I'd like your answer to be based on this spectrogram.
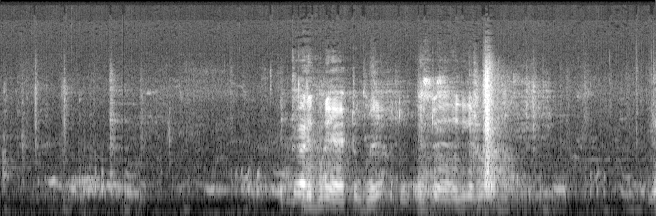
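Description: Pigeons coo softly nearby in a pigeon keeper's loft, with low, throaty, repeated calls mixed in with people talking.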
